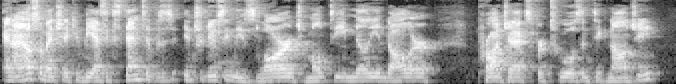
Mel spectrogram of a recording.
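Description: A man's voice: medium pitch, steady tone, brisk, fairly bright tone, reverberant. A man, a customer service executive, answering interview questions in an earnest, conversational way with frequent fillers and restarts.

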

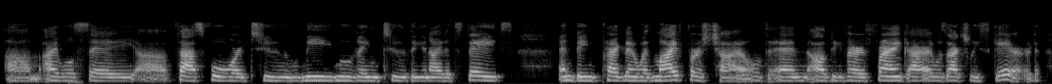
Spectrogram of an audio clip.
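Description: A woman's voice: lowish voice, little pitch movement, a little slow, dull audio. A woman from Cameroon, a foundation leader speaking earnestly in an interview, with fillers and restarts.

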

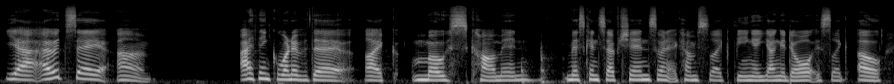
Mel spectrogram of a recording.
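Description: A woman's voice: mid-range voice, measured pace, no room sound. A young woman in her twenties chats casually on a podcast panel. She keeps reaching for "like" between her thoughts. Her voice sits in a normal range and comes through dry and close on a studio mic. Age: 20s. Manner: chatty, many "like" fillers. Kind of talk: casual chat.

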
